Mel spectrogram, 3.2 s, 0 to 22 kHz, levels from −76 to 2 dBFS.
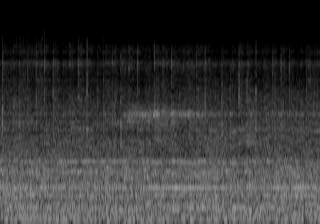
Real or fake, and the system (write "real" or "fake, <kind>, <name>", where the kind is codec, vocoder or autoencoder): fake, codec, SNAC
